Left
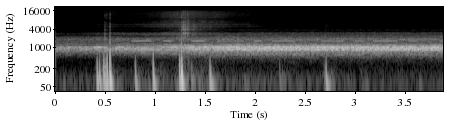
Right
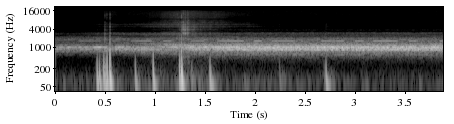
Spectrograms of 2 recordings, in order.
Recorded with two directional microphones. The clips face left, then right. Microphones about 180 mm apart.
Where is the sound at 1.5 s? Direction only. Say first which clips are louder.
Left 1 dB; 15° left (ahead or behind).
